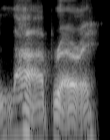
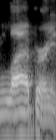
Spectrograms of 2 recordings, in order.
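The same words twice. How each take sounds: First: It is said in a Texas drawl. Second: It is said in a plain, neutral accent.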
